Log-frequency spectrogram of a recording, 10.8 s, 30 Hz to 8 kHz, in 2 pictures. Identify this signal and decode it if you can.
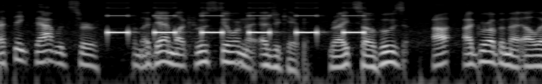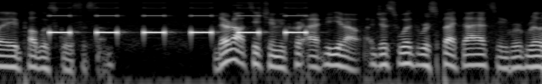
Beep code, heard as beeps from a small speaker, played twice, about 920 Hz, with speech in English. 6 short. In AMI BIOS tables: keyboard controller gate A20 failure; in Dell tables: video card failure.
